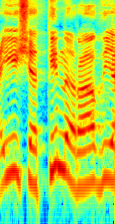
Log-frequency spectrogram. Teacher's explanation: ہم نے تنوین میں نون کی آواز کو را میں داخل کر دیا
